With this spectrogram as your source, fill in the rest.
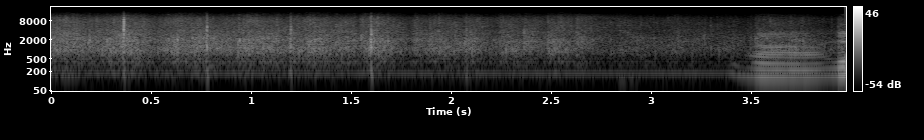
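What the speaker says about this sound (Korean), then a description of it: "하나님께 영광의 박수를 드리겠습니다." A church congregation at a Korean Sunday worship service claps, a thin, fairly faint scattering of hands with a few sharper claps, before a sustained tone enters near the end.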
